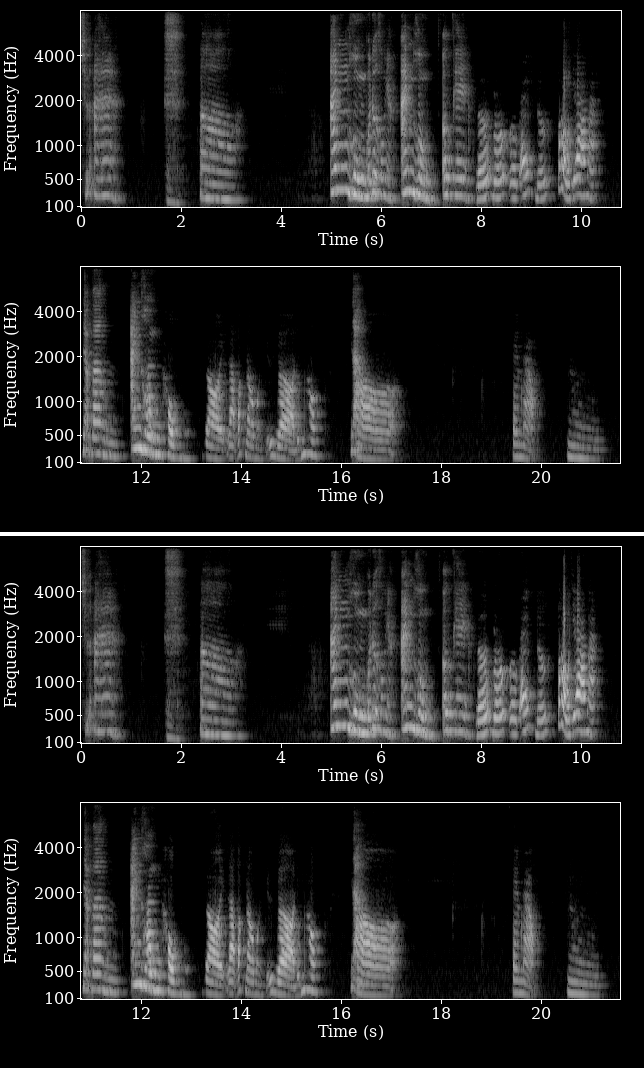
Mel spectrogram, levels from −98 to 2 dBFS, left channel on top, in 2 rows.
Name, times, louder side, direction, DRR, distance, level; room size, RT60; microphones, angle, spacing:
voice 1, 0.0-0.7 1.7-2.0 2.4-3.2 5.0-7.8 10.8-11.4 11.8-12.3 16.2-16.4, left 1 dB, 80° left, 2 dB, 3.2 m, -31 dB
voice 2, 7.9-10.3 11.2-11.6 12.1-13.0 13.3-15.5 16.3-17.2 19.4-19.9 20.5-21.2, right 4 dB, 75° right, 12 dB, 0.9 m, -31 dB
15.0 x 8.7 x 3.6 m, 0.35 s
head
